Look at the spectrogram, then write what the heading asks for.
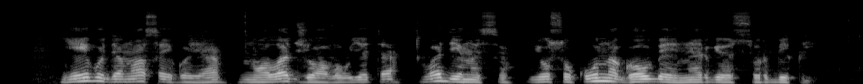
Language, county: Lithuanian, Vilnius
